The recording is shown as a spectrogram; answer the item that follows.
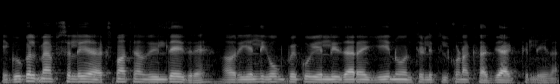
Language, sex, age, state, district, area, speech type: Kannada, male, 45-60, Karnataka, Kolar, urban, spontaneous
